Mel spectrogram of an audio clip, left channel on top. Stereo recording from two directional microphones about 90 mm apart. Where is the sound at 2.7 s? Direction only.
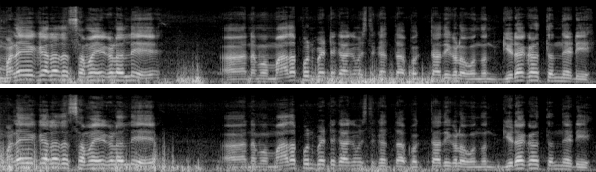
15° left (ahead or behind).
